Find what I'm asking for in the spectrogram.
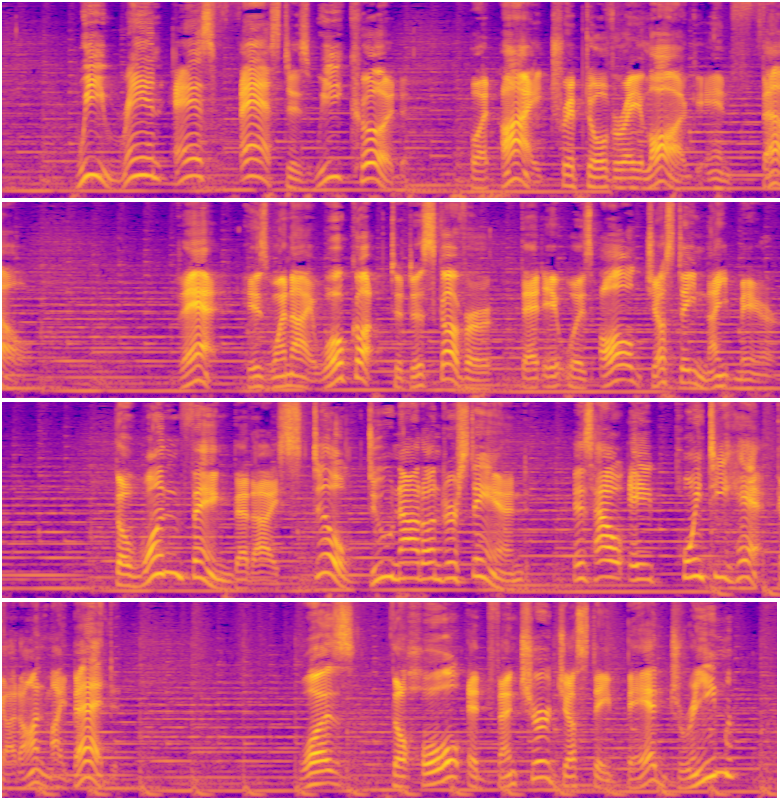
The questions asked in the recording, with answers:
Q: Was the whole adventure just a bad dream?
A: When I woke up in my bed, I realized that it was just a nightmare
